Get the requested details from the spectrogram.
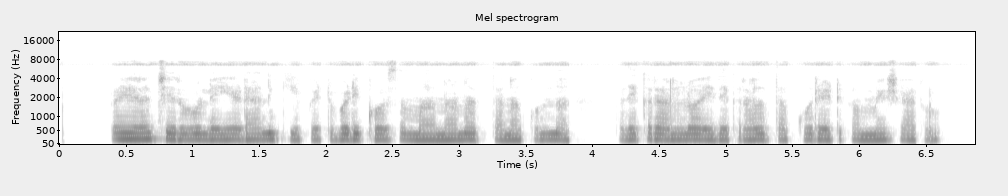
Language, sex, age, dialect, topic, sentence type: Telugu, male, 18-24, Central/Coastal, agriculture, statement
